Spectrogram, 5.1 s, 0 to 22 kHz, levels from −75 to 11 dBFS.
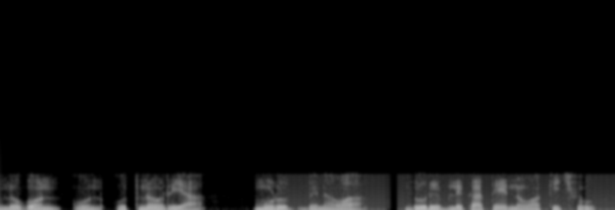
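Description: Speech over a telephone-band channel, with the G.711 mu-law coding itself adding nothing audible. Just after "ᱞᱚᱜᱚᱱ ᱩᱱ ᱩᱛᱱᱟᱹᱣ", at 1.34–1.36 s, the sound briefly holds with a buzzy tone, and at 3.22–3.46 s and 4.78–4.88 s it stutters, fades and returns. This is packet loss with pitch repetition: the receiver repeats the last pitch period to cover 20 ms, then 160 ms and 80 ms of scattered gaps. From 2.32 s to the end a steady raspy buzz sits about 25 dB below the speech. This is mains buzz, switching spikes carrying 60 Hz harmonics into the signal.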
